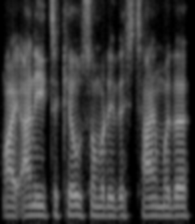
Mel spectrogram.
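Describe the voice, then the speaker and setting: Man, podcast host, medium pitch, casual opinionated chat, dry recording. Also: completely flat delivery, very fast, smooth, dry recording.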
